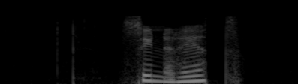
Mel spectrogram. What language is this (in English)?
Swedish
